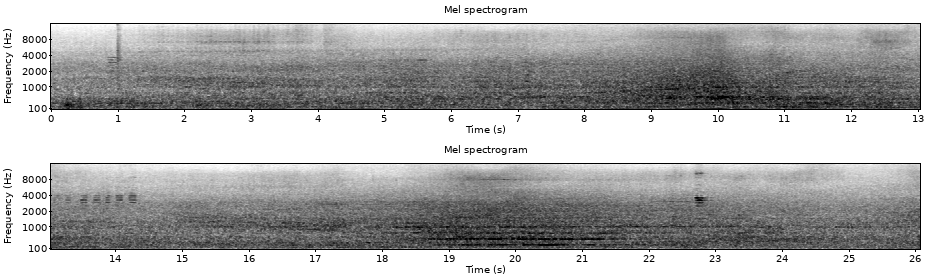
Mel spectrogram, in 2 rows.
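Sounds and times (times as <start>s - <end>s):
highway traffic passing: 0.0s - 26.0s.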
